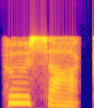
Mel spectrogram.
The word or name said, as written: Husak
